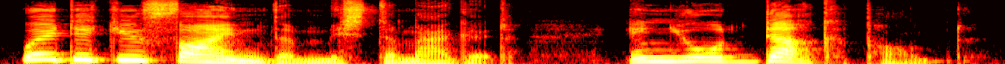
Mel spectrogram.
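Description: A man's voice: high-pitched, wildly swooping pitch, pitched above the performer's own voice, full character voice. A man voicing a cheerful young male hobbit, chatty and teasing, in a storybook reading. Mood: teasing relief. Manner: chatty, teasing, bright and brisk. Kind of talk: audiobook character voice.

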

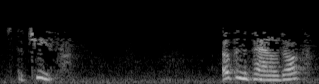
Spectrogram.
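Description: A woman's voice: fairly high pitch, unhurried, close to an everyday voice. A woman playing a cool, efficient criminal go-between who gives orders in a 1940s radio crime drama. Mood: businesslike. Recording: dull, very noisy vintage radio recording.

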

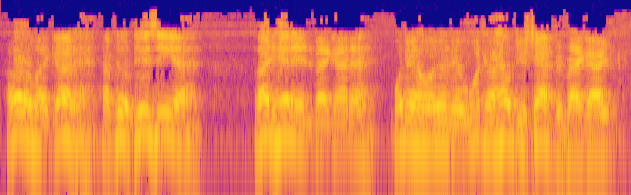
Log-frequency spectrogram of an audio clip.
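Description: A woman's voice: fairly low pitch, moderate pace, vocal fry. A woman voicing a short-tempered rancher husband who curses and sounds groggy and dazed. The recording sounds dull and lo-fi. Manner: groggy, cursing, slurring. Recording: dull lo-fi audio.

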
